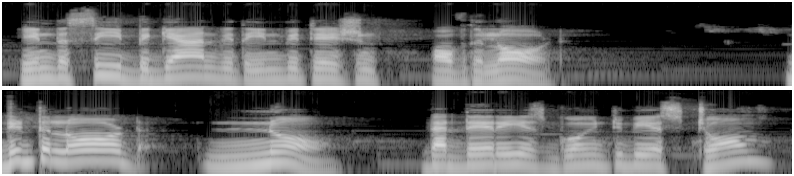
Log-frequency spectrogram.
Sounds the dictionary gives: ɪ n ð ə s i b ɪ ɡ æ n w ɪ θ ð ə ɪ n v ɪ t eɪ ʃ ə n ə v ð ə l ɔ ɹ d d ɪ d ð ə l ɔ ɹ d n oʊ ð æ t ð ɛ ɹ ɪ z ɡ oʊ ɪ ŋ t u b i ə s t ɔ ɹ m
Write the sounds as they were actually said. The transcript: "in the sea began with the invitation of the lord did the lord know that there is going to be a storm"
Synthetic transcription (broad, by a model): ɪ n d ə s i b ɪ ɡ æ n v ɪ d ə ɪ n v ɪ t eɪ ʃ ə n ə v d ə l ɔ ɹ d d ɪ d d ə l ɔ ɹ d n oʊ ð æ t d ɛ ɹ ɪ z ɡ oʊ ɪ ŋ t u b i ə s t ɔ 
